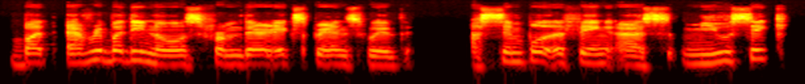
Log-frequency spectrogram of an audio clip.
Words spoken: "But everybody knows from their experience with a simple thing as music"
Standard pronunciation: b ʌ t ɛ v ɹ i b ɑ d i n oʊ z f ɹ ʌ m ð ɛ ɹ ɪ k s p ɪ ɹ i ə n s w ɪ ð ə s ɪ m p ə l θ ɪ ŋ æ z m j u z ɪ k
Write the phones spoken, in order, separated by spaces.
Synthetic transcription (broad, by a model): b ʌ t ɛ v ɹ i b ɑ d i n oʊ s f ɹ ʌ m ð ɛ ɹ ɪ k s p ɪ ɹ i ə n s w ɪ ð ə s ɪ m p ə l θ ɪ ŋ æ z m j u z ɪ k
